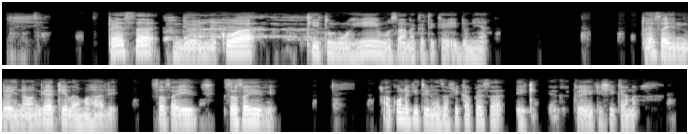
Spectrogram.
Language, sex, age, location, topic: Swahili, male, 18-24, Wajir, finance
